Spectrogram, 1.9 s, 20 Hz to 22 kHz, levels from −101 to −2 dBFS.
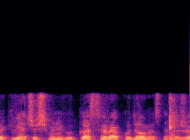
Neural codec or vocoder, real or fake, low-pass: none; real; 7.2 kHz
